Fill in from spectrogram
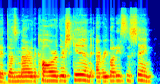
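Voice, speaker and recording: Here is a normal speaking voice with an American accent. Its pitch varies in an ordinary way. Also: woman. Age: 60s. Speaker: podcast host. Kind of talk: interview. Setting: livestream.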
